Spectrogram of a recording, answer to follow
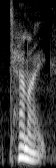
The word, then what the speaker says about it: TenEyck: your name save my life most people cannot pronounce my last name it's tenik tenik tanik got it meant to ask you before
